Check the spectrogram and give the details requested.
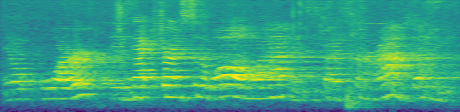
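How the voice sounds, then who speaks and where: A woman riding instructor coaching a live lesson with brisk, projected commands, firm and instructive, often checking understanding with questions. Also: high voice, a crowd in the background. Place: large echoey riding arena. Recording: echoey hall, distant mic, background noise.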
